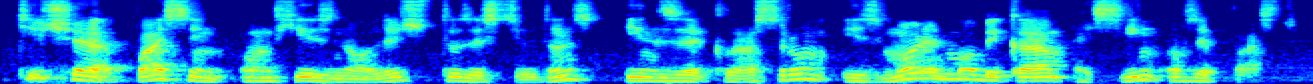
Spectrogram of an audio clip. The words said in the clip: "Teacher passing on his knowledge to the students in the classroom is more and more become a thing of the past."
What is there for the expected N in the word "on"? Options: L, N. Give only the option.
N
